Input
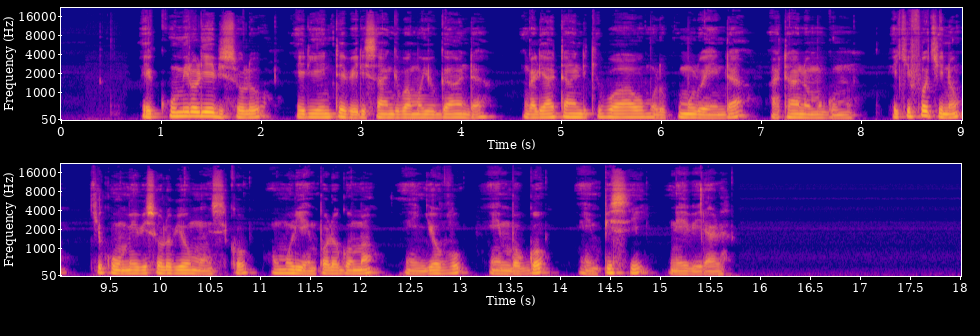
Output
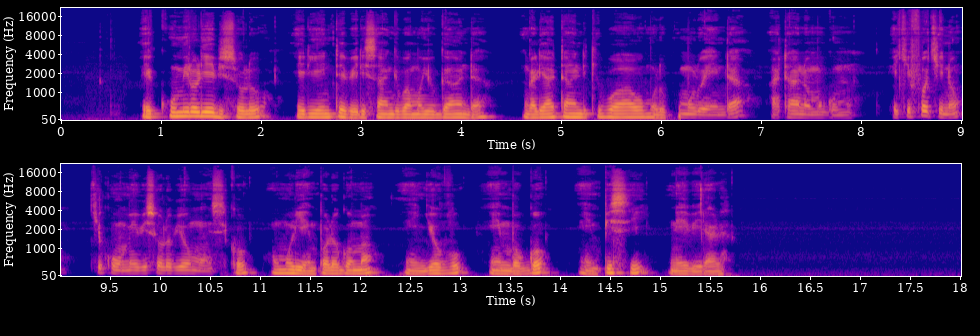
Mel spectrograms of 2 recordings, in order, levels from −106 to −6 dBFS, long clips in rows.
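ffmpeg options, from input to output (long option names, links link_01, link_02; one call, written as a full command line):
ffmpeg -i in.wav -filter_complex "[0:a]asettb=1/sr,asplit=3[link_01][link_02][link_03];[link_01]atrim=end=6.194[link_04];[link_02]atrim=start=6.19:end=10.61,asetpts=PTS-STARTPTS,afade=type=in:duration=0.004:curve=qsin,afade=type=out:start_time=4.416:duration=0.004:curve=qsin,highpass=440[link_05];[link_03]atrim=start=10.606[link_06];[link_04][link_05]acrossfade=duration=0.004:curve1=hsin:curve2=qsin[link_07];[link_07][link_06]acrossfade=duration=0.004:curve1=qsin:curve2=hsin,adynamicequalizer=threshold=0.002:dfrequency=1400:dqfactor=2.3:tfrequency=1400:tqfactor=2.3:attack=5:release=100:ratio=0.375:range=2.5:mode=cutabove:tftype=bell,volume=-6.5dB" out.wav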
